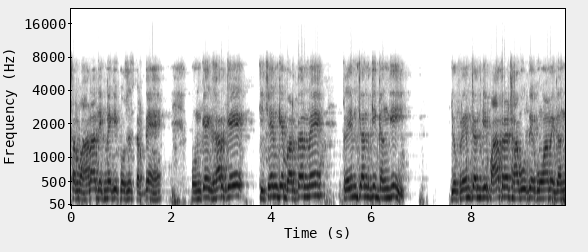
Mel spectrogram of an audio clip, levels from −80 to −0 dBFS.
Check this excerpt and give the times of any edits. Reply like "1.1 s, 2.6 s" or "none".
none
